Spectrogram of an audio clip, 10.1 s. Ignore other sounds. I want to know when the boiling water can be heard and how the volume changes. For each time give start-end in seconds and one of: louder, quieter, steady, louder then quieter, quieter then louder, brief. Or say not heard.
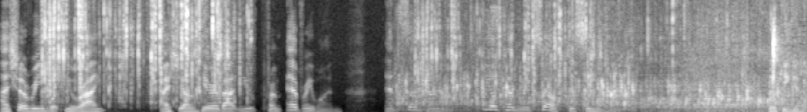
4.8-10.0 louder.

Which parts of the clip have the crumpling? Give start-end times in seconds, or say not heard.
0.5-3.1, 5.2-7.7.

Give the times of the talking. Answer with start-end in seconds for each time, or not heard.
0.0-7.8, 9.6-10.0.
